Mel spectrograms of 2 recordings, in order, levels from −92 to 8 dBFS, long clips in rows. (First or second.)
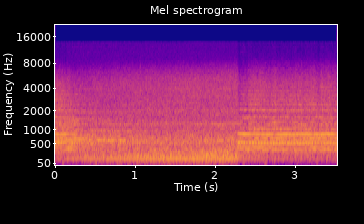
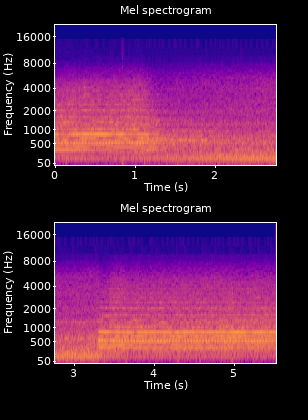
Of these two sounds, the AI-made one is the first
